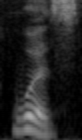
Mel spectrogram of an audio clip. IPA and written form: w.z (was)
